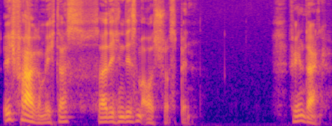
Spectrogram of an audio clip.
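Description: An actor playing a sceptical, reflective panel member who questions a scientist pensively and probingly in a German radio play. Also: male voice, on the low side, expressive, unhurried.

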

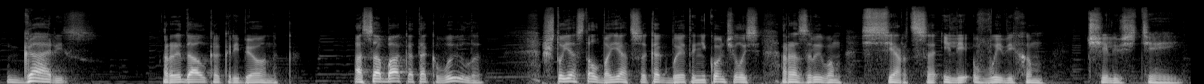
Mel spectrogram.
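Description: A man narrating a humorous novel expressively, with a theatrical, deliberate delivery that draws out phrases for drama. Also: fairly low pitch, darkish tone, soft background music. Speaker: audiobook narrator.

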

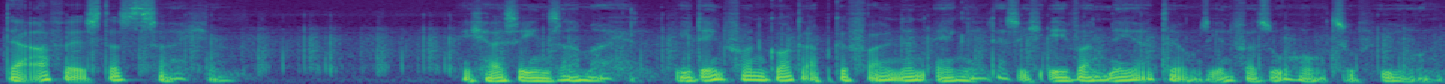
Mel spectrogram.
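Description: A man's voice: low voice, expressive, normal speed, vocal fry, warm tone, slight background noise. An actor playing a deranged, fanatical doctor who declaims his diaries in solemn scriptural tones for a radio drama. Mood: brooding obsession. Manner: solemn, portentous, obsessive.

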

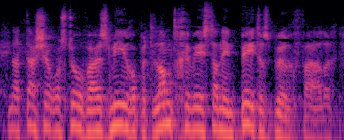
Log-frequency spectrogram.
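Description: A man's voice: fairly high pitch, animated, fairly quick, fairly bright tone, husky. An actor playing an earnest, lovestruck prince in his thirties in a radio play, fervent and sometimes hesitant. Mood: earnest, resolute.

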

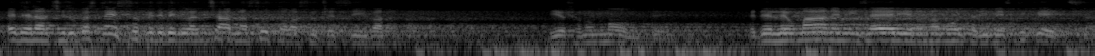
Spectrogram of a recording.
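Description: In a long, distant stage reverb, an ancient mountain speaks through a male actor. The voice is high and projected, full of theatrical declamation. It tells its story with dramatic weight and biting irony. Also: a little fast, natural voice. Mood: mocking, ironic. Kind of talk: theatrical monologue. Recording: echoey theatre stage, distant mic, faint noise.

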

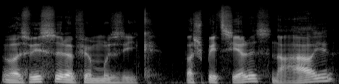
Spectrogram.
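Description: A practical, gently mocking male companion in a radio drama. He has a fairly low voice in a dry recording and talks in a coaxing, teasing way. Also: animated, moderate pace, dry recording. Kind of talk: German radio play acting.

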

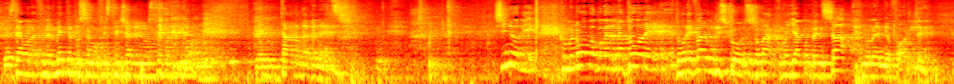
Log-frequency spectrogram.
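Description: An actor playing an ardent, plain-spoken veteran general, declaiming emphatically in a theatrical stage style. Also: male voice, high voice, lively intonation, normal speed. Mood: jubilant, commanding. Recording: noisy, very echoey distant stage recording.

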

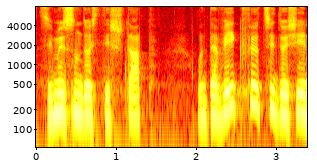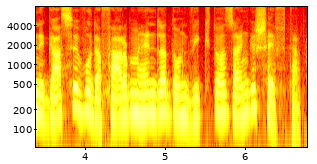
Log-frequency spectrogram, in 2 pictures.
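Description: Higher-pitched male radio play narrator. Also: unhurried, darkish tone. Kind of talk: scripted literary radio drama narration.

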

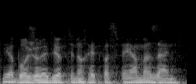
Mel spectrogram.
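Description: An actor in a German radio play playing a self-important bourgeois householder, curt, pompous and nervously polite. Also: male voice, deep voice, level tone, fast talker, slight background noise, close to an everyday voice. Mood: stiffly hospitable. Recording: dull, echoey radio play recording.

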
